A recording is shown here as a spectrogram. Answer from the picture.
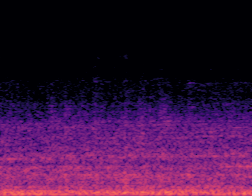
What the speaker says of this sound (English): we're taking this train for a journey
